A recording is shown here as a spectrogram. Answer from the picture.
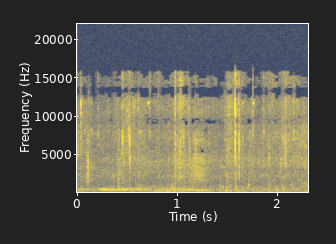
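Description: A bird calling faintly outdoors: one low call lasting about a second, just after the start.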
